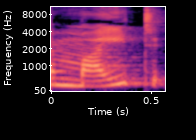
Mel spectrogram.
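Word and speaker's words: might: हैं अगला शब्द है माइट मी जीएसटी मिटे इसको पढ़ते हैं इसका मतलब होता है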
